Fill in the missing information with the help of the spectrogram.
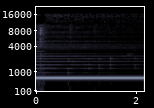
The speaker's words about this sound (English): Whoever's putting the fucking sine wave in here, I have to stop. That was useful. That was my audio capture, like generating a feedback loop. That was crazy.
